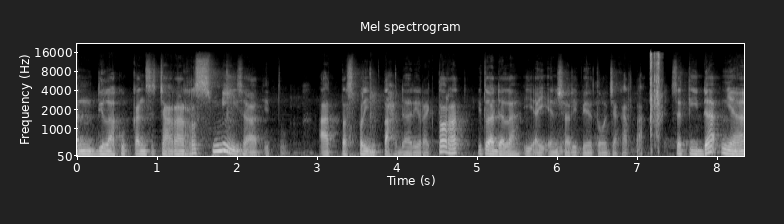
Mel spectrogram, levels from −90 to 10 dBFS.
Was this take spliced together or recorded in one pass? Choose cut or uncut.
cut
